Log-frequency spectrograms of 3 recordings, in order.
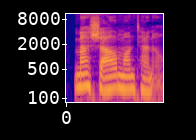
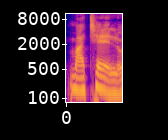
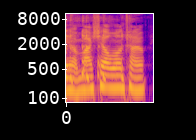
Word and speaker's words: Machel Montano: Machel Montano. Okay, cuz in my head I would say Matel or something. Machel Montano, Kes Kes uh, one of my favorites Bunji Bunji Garlin uh, Nailah Blackman Yes.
